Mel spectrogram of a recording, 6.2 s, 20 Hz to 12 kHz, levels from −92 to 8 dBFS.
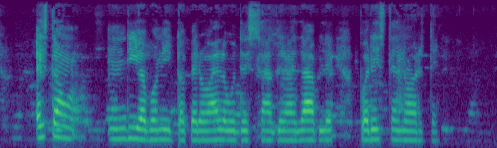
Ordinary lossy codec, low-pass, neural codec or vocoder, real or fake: Opus, 32 kbps; 10.8 kHz; none; real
